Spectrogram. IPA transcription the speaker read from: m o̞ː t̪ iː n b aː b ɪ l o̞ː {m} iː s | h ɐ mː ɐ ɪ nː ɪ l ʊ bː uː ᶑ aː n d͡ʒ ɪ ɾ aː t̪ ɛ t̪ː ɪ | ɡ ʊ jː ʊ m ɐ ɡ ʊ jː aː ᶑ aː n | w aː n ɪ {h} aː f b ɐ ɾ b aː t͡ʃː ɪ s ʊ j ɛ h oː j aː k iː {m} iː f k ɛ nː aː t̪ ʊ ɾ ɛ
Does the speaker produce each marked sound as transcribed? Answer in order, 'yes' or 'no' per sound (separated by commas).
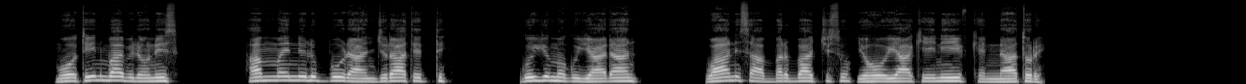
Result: no, no, no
